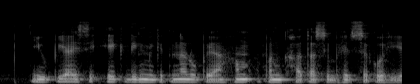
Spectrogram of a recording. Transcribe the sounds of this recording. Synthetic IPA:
juːpia̰ːiseʔeːkd̪ɪnmẽkɪt̪naɾʊpəja̰ɦɐmɐpənkʰaːt̪asebʱeːd͡ʒsɐkoɦiɛ

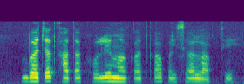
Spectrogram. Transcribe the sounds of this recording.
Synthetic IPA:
bət͡ʃət̪kʰaːt̪akʰoːlemãːkət̪kapɐɪsalaɡ̚t̪ʰeː

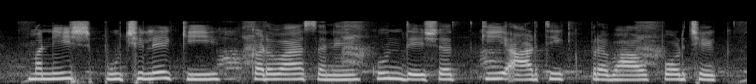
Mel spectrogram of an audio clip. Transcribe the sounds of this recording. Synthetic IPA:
məniʃput͡ʃʰlekikəɽʋasənekund̪eʃət̪kiaɾt̪ʰikpɾəbʱaʋpɔɽt͡ʃʰek

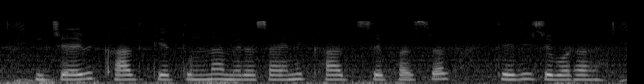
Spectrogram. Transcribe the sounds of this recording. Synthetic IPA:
d͡ʒəjwikʰːad̪ket̪ulnameɾəsajnikʰːad̪sepʰəsəl | t̪eɾisebəɽ̤aɦɛ

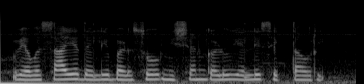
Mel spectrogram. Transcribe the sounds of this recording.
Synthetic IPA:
ʋjɐʋɐsaːjɐd̪ɐlːibɐɭɐsoːmiʃɐnɡɐɭuelːisiɡ̚t̪aːʋɾi

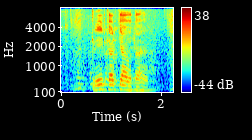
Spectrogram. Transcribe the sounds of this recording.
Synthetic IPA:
kɾeːɖkaɾɖkjaːɦoːt̪aɦɛː

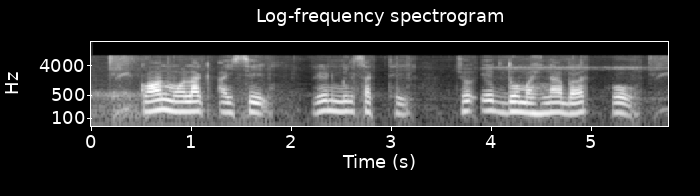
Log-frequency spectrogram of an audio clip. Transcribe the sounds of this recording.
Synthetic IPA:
kɔnmoləkaɪse | ɾeɽmilsək̚t̪ʰe | d͡ʒoʔekd̪oməɦinabəɾ | ho

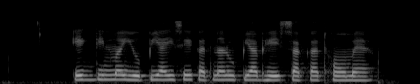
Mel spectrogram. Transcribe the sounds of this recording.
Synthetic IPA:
eːk̚d̪ɪnmẽjuːpijaːisekɐt̪naɾupijabʱeːd͡ʒsɐkət̪hõmɛ̃ː

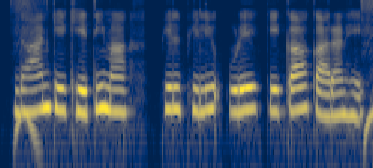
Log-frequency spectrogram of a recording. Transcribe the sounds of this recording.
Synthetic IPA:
d̪ʱaːnkekʰeːt̪imã | pʰɪlpʰɪliʊɽekekakaːɾəɽ̃ɦɛː

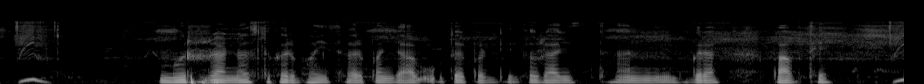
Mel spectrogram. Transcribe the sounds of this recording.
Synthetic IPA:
muɾːanəslkʰəɾbʱəjsəɾpənd͡ʒabut̪ːəɾpɾəd̪esəɾad͡ʒəst̪ʰa̰nmḛbʱəɡɾapapt̪ʰe

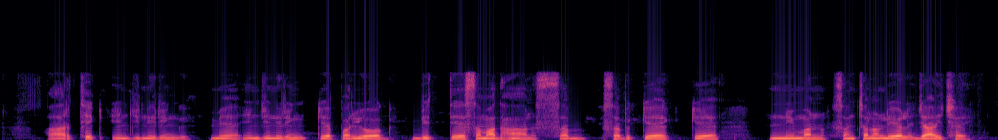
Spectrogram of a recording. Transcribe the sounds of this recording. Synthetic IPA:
aɾt̪ʰikind͡ʒiniɾiŋɡ | meind͡ʒiniɾiŋɡkepəɾjoɡ | bit̪ːesəmad̪ʱan | səbke | ke | nimənsə̃nt͡ʃalənleld͡ʒajt͡ʃʰɛ

